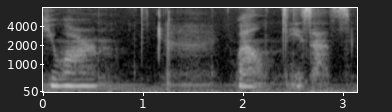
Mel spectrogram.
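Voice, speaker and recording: A woman voicing a gloomy, sardonic teenage outcast girl in a whispered ASMR roleplay, speaking in a deadpan, haughty, breathy whisper. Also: fairly high pitch, drawn-out words. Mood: cold, grudging.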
